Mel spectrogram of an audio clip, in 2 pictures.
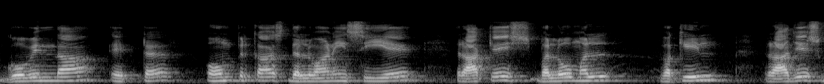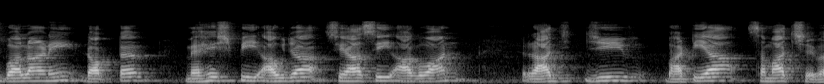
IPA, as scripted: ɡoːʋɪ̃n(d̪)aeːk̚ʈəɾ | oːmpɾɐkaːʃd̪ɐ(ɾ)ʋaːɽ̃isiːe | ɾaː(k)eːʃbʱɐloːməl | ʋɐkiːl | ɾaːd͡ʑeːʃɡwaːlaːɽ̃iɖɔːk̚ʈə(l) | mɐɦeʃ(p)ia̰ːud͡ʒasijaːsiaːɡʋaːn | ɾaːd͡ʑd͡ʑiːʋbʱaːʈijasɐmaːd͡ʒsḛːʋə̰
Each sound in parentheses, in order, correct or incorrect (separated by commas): correct, incorrect, correct, incorrect, correct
